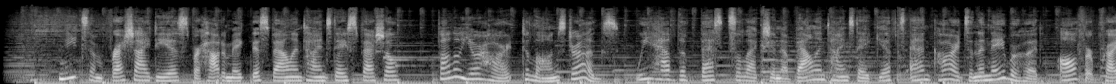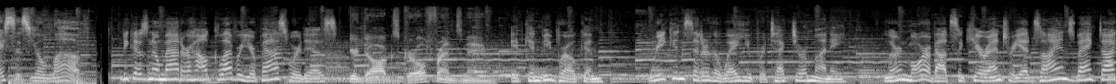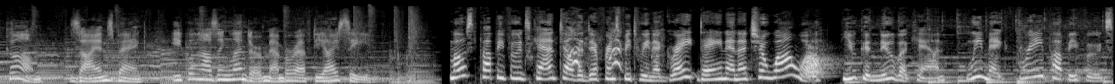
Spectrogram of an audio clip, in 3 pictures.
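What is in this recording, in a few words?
US English Commercial; GoLocalise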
